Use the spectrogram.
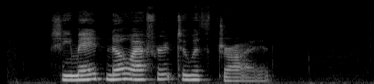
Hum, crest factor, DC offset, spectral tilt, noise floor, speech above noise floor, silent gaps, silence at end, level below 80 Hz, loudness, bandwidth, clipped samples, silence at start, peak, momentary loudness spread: none; 16 dB; under 0.1%; -5.5 dB/octave; -59 dBFS; 33 dB; none; 1.05 s; -62 dBFS; -27 LUFS; 16 kHz; under 0.1%; 0.5 s; -14 dBFS; 19 LU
